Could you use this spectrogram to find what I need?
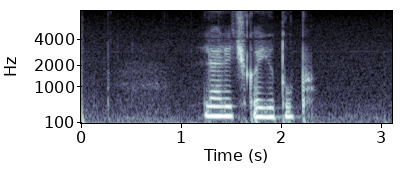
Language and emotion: Russian, neutral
